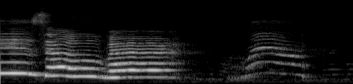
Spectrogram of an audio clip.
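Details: Female Siamese cat indoors, singing along as her owner sings her favourite Les Mis song: three drawn-out, tonal meows, the first sliding downward, the second long and steady, the third rising then falling after a short pause.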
